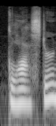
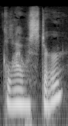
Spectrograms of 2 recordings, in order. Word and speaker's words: Gloucester: And last weekend, actually, Jim and I were up in Gloucester, Massachusetts, and I finally learned how to pronounce that correctly. Gloucester, not Gloucester.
